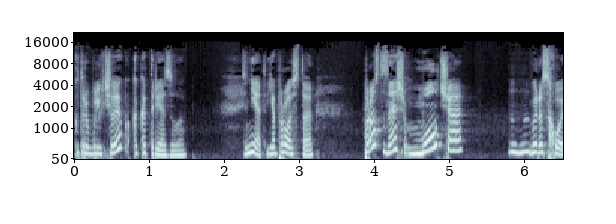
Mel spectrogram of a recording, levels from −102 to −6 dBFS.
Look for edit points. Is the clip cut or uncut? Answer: cut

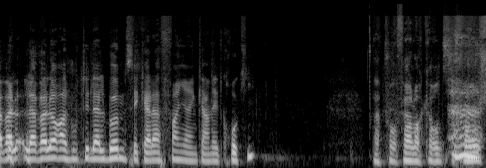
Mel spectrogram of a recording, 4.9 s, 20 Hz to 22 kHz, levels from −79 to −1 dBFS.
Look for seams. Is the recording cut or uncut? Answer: uncut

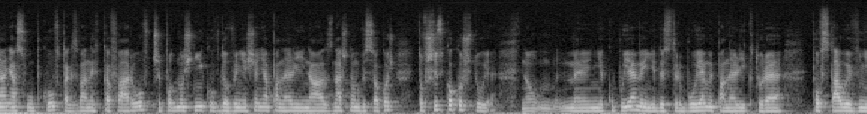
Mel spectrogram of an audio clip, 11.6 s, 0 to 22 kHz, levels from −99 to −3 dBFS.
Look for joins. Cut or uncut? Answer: cut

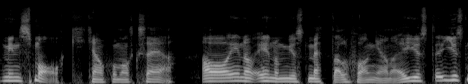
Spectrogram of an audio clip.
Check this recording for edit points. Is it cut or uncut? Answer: cut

